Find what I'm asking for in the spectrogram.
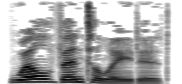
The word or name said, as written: well-ventilated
